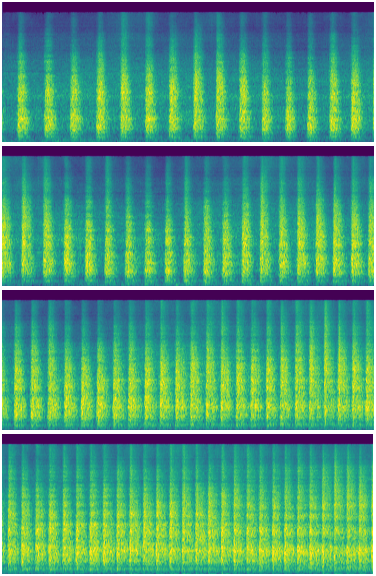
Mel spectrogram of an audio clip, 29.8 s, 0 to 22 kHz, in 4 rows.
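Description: Class 25NC two-cylinder steam locomotive working hard under load: a steady beat of exhaust chuffs that picks up from about two to about four a second. The chuffs grow louder and run together as it draws near.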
